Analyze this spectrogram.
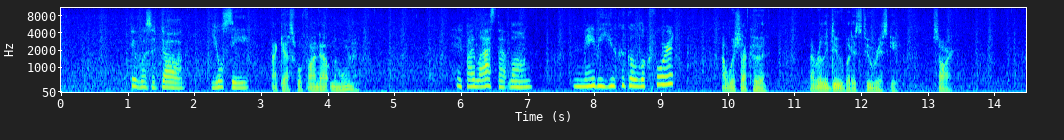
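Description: A man speaks calmly, close by.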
